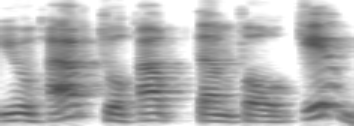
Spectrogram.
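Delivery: put-on accent from Vienna. Retelling what a mentor said, imitating a Viennese accent. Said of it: "with his Viennese accent".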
